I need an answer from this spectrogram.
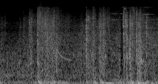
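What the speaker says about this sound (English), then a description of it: "Watch out for Grim Vulture taking shots from afar." Sniper fire in the video game Zenless Zone Zero lands as a quick run of loud, sharp shots against a dense, noisy game soundscape.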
